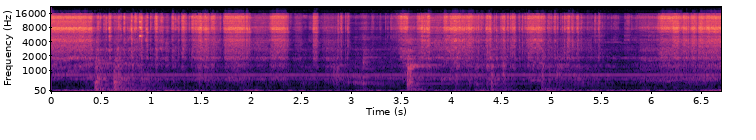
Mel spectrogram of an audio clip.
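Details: Perseverance rover driving in Jezero Crater, Mars, self-recorded: irregular dry scraping and creaking bursts over a faint steady hum as it rolls; squeaking and scraping while driving, source not pinned down, possible problem questioned.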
